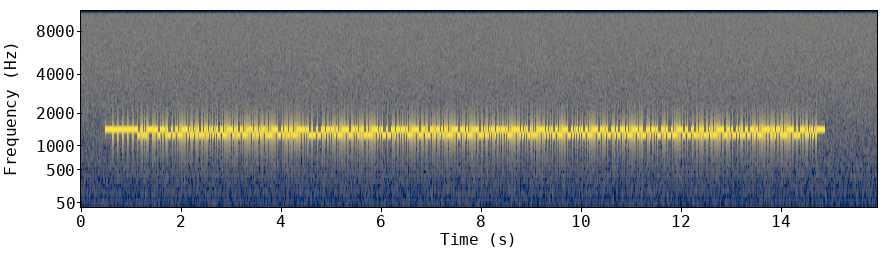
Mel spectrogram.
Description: RTTY (75 baud, 170 Hz shift), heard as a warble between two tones, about 1360 Hz centre. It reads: 9759 8834009 49 487 544 1355216 3143 055211 379624 92 380211 20 209 5009 965292 4521565 953438 3258996 727 39708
